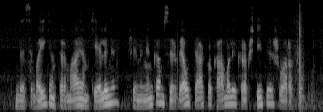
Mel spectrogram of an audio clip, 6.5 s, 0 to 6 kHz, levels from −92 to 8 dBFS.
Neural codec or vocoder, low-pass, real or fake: none; 5.4 kHz; real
